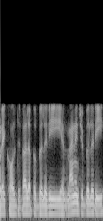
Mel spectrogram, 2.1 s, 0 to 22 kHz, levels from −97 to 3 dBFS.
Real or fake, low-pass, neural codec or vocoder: real; 3.6 kHz; none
